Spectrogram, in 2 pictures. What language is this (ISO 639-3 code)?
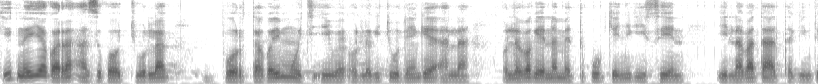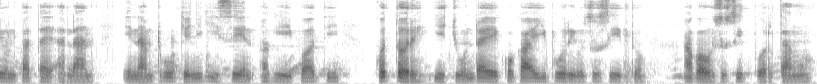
kln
